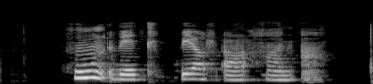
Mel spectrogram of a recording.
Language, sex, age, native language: Icelandic, female, 7, Icelandic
